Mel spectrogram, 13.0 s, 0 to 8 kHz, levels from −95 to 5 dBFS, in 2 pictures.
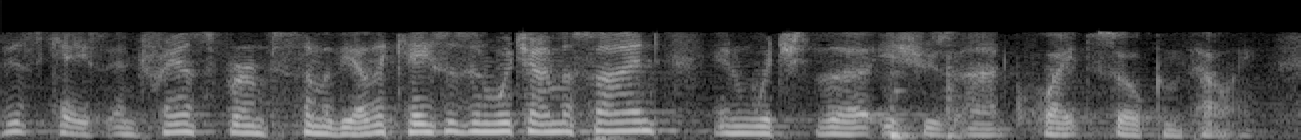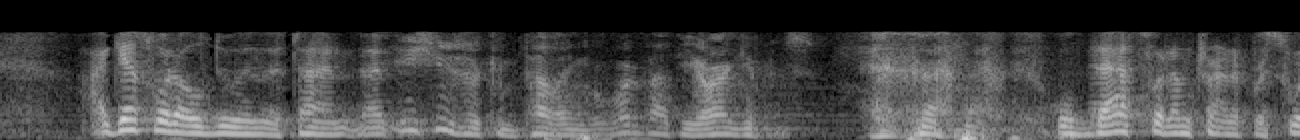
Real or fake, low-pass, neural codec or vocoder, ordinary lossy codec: real; 7.2 kHz; none; AAC, 16 kbps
